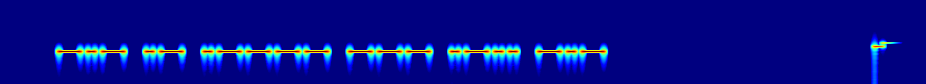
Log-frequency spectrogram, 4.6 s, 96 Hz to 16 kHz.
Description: Morse code, heard as a keyed tone, about 34 wpm, 700 Hz. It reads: KA1OLK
